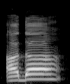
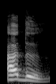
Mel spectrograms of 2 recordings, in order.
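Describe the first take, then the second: First: The final d runs into a full vowel. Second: The final d ends with a short echo. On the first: The speaker calls it wrong. "इस तरह नहीं, यह गलत है" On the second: The speaker calls it right. "देखिए आवाज लौट कर आ रही है"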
